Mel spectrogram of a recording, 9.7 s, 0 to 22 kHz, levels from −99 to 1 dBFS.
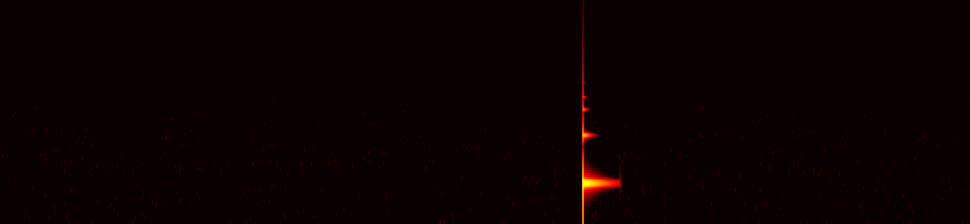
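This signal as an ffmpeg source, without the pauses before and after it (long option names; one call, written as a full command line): ffmpeg -f lavfi -i "aevalsrc='0.158*pow(10,-3*t/0.43)*sin(2*PI*733*t)+0.0422*pow(10,-3*t/0.143)*sin(2*PI*1832.5*t)+0.0112*pow(10,-3*t/0.081)*sin(2*PI*2932*t)+0.00299*pow(10,-3*t/0.062)*sin(2*PI*3665*t)+0.000794*pow(10,-3*t/0.045)*sin(2*PI*4764.5*t)':duration=0.37:sample_rate=44100" out.wav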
